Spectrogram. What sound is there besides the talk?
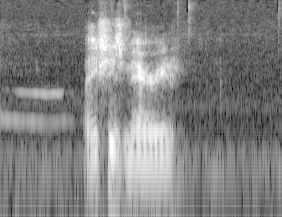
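cat meowing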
